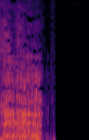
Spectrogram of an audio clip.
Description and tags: A dog growl from a labrador retriever
Retriever, Labrador, Labrador-Retriever, Big, Animal, Dog, Growl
